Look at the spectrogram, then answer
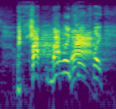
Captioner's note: laughter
